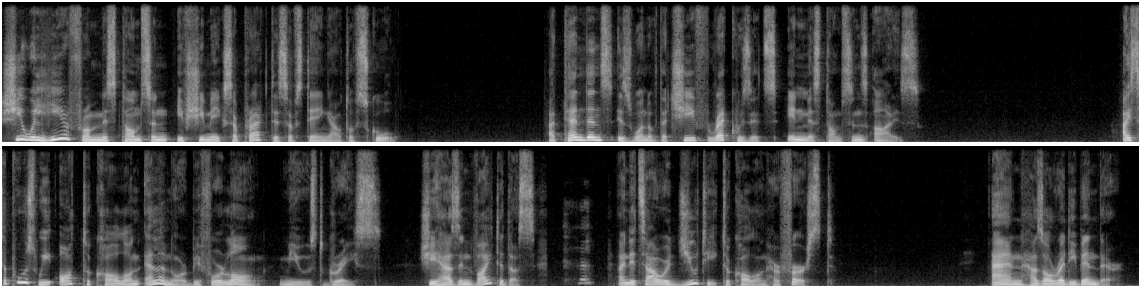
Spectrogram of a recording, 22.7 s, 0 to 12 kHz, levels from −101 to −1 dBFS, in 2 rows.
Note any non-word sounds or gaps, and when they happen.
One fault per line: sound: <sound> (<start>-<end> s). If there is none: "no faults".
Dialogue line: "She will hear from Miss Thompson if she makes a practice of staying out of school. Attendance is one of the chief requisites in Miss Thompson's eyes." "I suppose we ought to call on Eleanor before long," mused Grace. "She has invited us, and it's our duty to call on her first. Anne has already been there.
sound: laugh (17.0-17.3 s)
